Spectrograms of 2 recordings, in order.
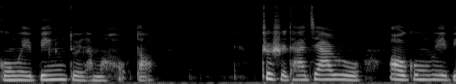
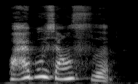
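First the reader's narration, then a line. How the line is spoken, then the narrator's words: Shouting. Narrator (Chinese): 他喊道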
